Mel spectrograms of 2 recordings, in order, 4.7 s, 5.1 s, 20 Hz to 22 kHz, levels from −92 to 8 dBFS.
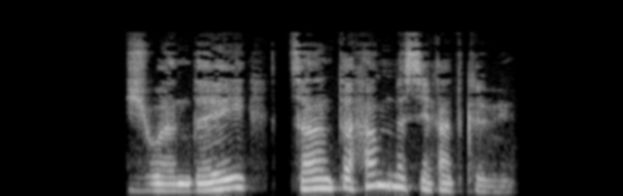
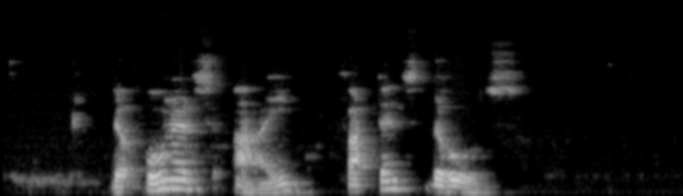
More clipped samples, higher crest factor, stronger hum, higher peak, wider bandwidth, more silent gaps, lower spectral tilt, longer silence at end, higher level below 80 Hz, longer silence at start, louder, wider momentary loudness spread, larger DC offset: neither; about the same, 18 dB vs 20 dB; neither; about the same, -4 dBFS vs -6 dBFS; first, 11.5 kHz vs 7.2 kHz; first, 2.07-2.16 s vs none; second, -4 dB/octave vs -6.5 dB/octave; second, 0.85 s vs 1.25 s; about the same, -64 dBFS vs -66 dBFS; first, 0.95 s vs 0.55 s; first, -18 LUFS vs -23 LUFS; about the same, 14 LU vs 12 LU; neither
